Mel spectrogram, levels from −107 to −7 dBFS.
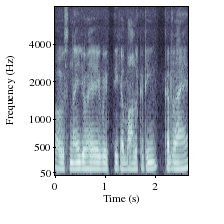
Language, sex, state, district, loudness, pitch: Chhattisgarhi, male, Chhattisgarh, Rajnandgaon, -18 LUFS, 115 Hz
